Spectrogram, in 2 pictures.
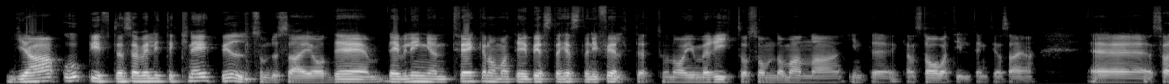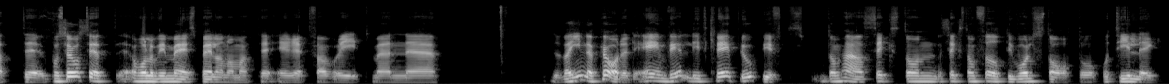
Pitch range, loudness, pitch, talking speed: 110-140 Hz, -18 LUFS, 125 Hz, 190 wpm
